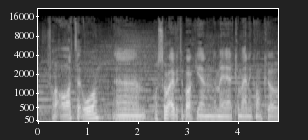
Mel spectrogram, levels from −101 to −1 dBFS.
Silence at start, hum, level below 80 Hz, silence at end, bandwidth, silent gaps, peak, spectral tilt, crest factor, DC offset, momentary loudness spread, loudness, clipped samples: 0 s; none; -58 dBFS; 0 s; 15.5 kHz; none; -2 dBFS; -6 dB/octave; 20 dB; under 0.1%; 8 LU; -21 LUFS; under 0.1%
